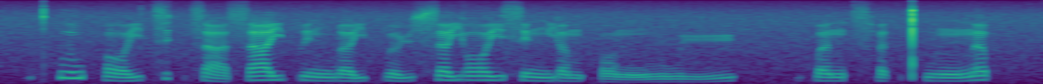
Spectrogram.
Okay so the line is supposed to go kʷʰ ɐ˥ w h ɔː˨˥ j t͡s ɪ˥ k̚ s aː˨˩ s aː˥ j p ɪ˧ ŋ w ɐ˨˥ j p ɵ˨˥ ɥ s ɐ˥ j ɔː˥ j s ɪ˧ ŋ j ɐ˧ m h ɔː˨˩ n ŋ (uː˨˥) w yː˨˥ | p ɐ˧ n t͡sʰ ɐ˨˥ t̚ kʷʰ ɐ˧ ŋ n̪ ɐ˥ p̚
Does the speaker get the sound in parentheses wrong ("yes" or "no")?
yes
